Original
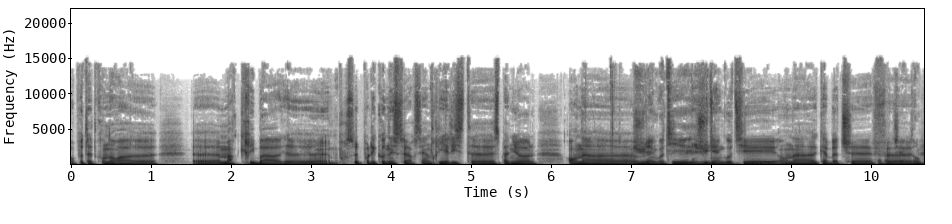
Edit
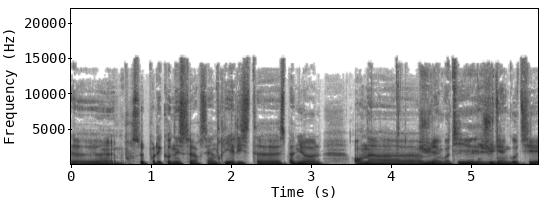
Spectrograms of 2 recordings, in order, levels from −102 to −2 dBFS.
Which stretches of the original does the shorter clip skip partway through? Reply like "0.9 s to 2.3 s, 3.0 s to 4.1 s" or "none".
none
